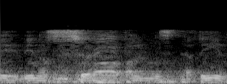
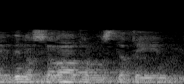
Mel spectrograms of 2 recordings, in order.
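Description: First: The s sound at the word's start is doubled. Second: The s sound at the word's start is single. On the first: The speaker calls it right. "ينبغي أن يسمع للصاد تشديدا" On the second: The speaker calls it wrong. "لم يشدد على الصاد"

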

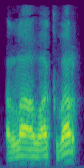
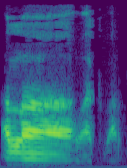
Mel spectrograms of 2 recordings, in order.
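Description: First: The tune stays level as if continuing. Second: The tune drops as if closing. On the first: More of the prayer follows. "تكبيرات انتقالية" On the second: The prayer is finished. "يعني انتهيت"

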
